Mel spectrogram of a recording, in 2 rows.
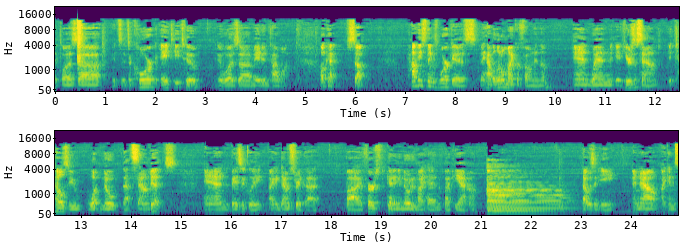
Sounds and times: Speech: 0:00.0 - 0:06.3, 0:07.0 - 0:21.0, 0:23.0 - 0:24.9
Musical instrument: 0:21.1 - 0:23.1.

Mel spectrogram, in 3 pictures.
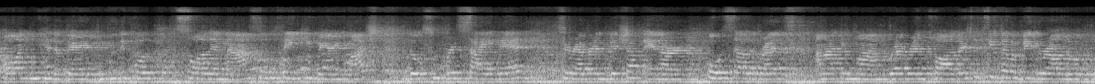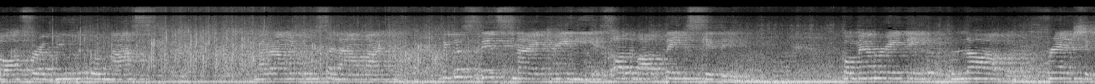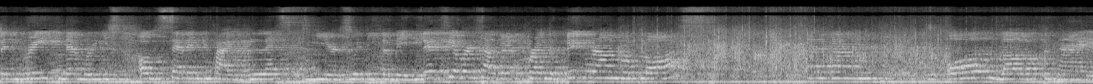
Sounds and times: Speech: 0:00.0 - 0:12.4, 0:13.5 - 0:18.6, 0:19.4 - 0:28.8, 0:30.0 - 0:32.8
Inside, large room or hall: 0:00.0 - 0:32.8.

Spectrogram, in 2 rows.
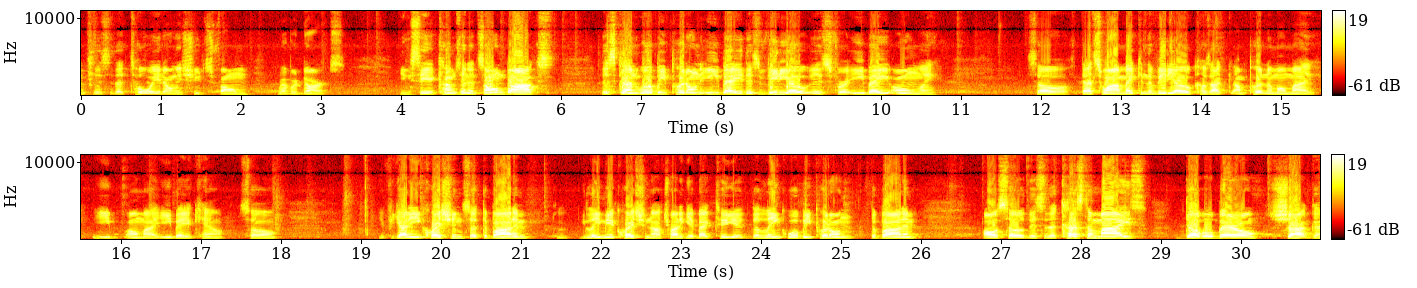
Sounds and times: Speech: 0:00.0 - 0:03.4, 0:04.0 - 0:10.8, 0:11.8 - 0:18.1, 0:19.2 - 0:26.1, 0:26.8 - 0:30.9.

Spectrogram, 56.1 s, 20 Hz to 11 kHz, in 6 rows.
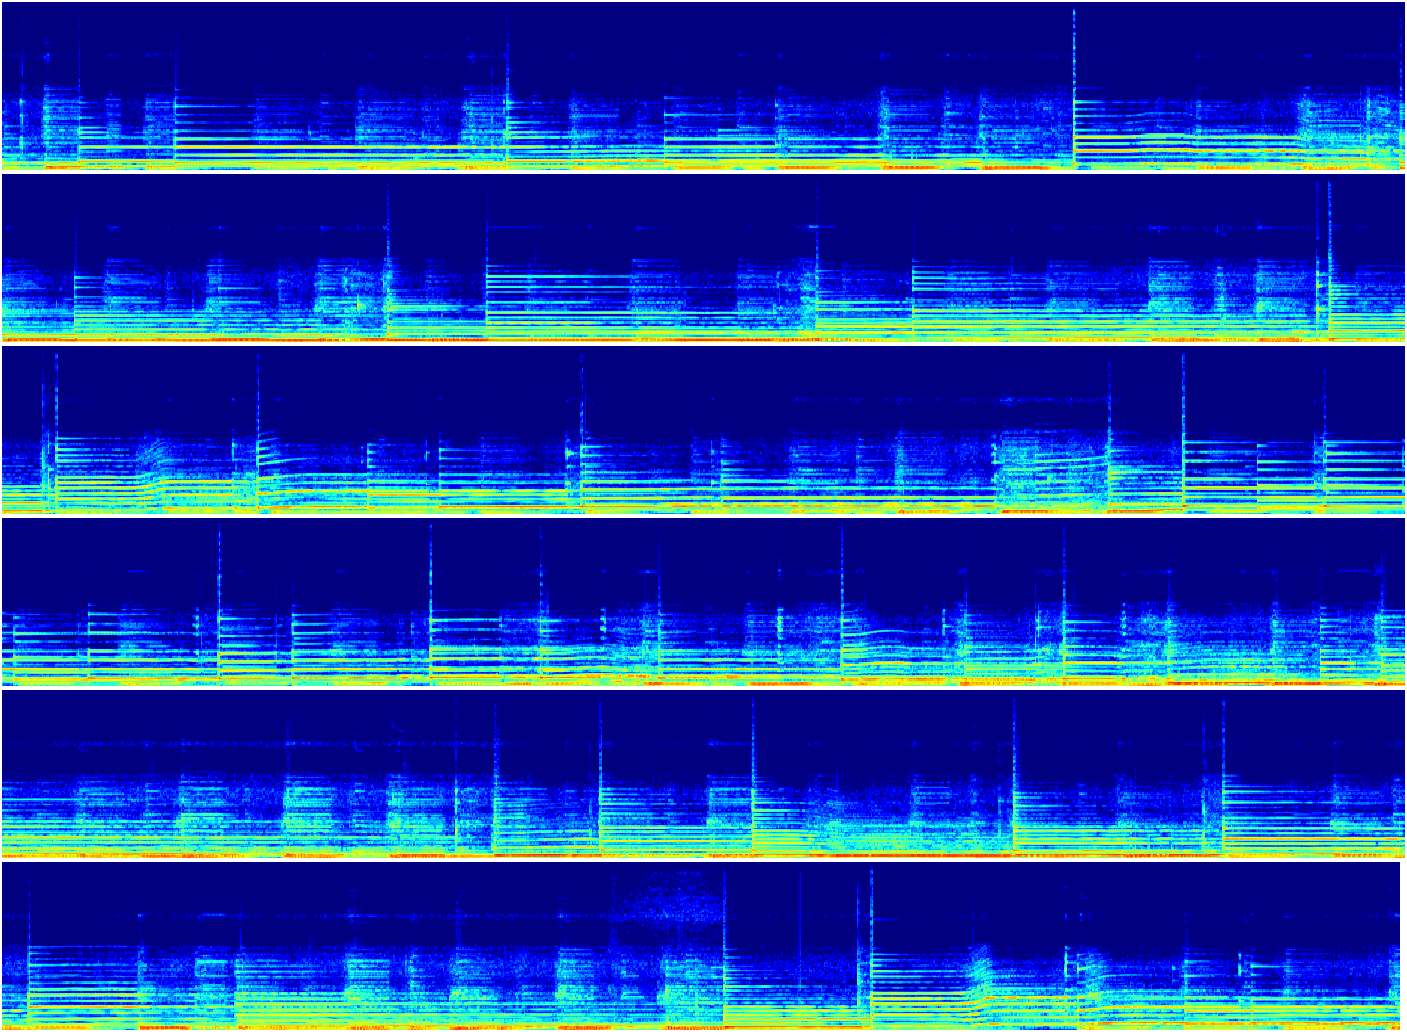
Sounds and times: Guitar: 0:00.0 - 0:56.0.

